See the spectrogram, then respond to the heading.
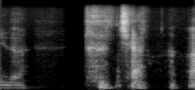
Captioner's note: chuckling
